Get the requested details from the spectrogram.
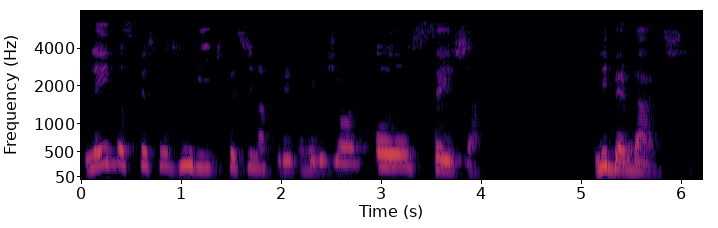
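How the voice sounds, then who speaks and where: Husky storyteller preaching. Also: medium pitch, unhurried. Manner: animated storyteller who acts out quoted voices and often adds "né?". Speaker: religious lecturer. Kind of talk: storytelling sermon. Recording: dull lo-fi recording.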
